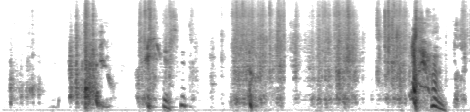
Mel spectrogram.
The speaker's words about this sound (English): Excuse me, I got to sneeze again. I'm going to try to mute the mic this time, next time I get to have to do it. But sorry about that.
